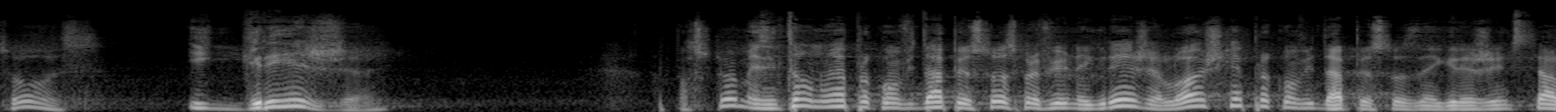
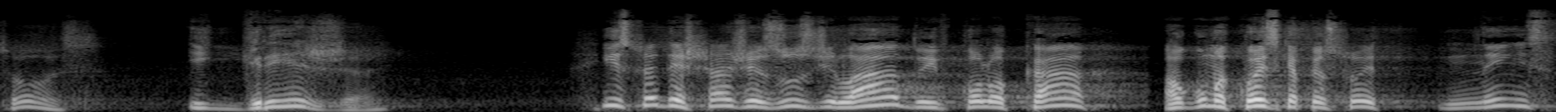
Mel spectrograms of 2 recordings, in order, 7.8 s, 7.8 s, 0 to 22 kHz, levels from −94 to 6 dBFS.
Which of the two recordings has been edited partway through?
second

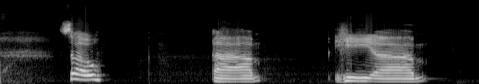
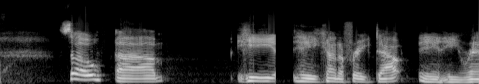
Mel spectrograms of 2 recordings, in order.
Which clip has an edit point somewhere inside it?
second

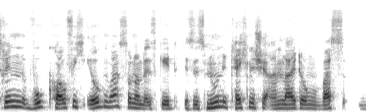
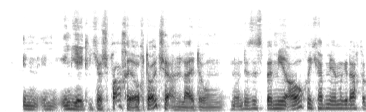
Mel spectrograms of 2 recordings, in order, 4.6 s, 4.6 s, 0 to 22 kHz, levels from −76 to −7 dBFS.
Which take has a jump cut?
second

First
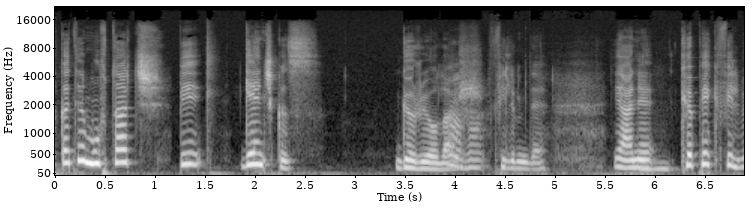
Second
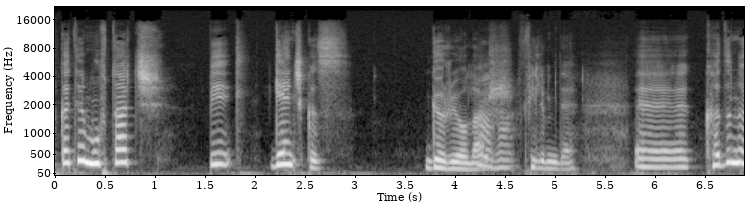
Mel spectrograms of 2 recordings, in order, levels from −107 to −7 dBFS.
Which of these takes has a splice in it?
first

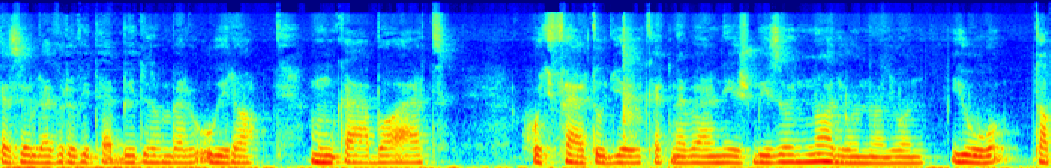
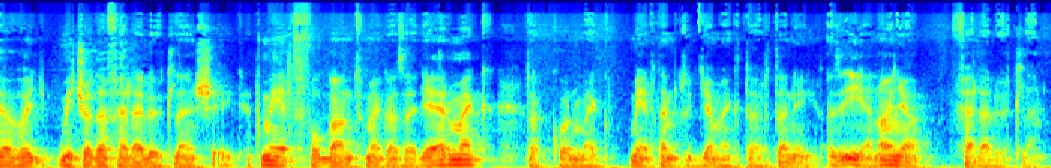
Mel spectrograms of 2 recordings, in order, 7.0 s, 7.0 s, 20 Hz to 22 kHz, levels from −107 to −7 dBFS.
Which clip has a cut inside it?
second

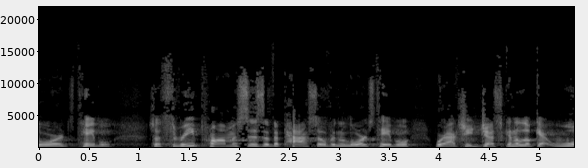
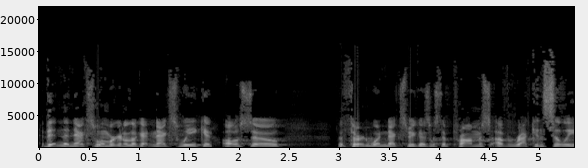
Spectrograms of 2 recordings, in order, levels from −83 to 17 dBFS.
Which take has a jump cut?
second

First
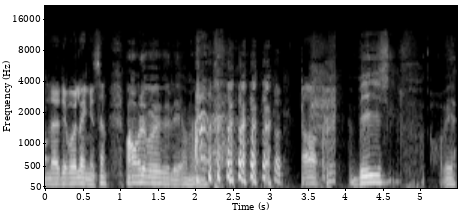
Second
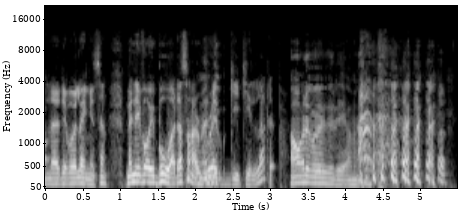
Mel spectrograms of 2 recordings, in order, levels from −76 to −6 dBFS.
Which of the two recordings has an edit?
first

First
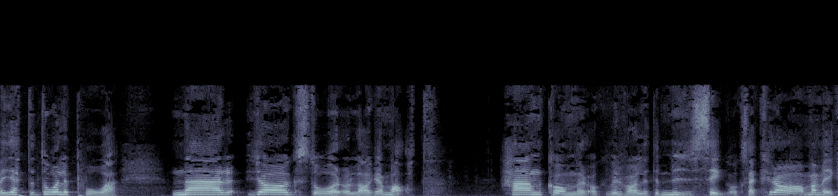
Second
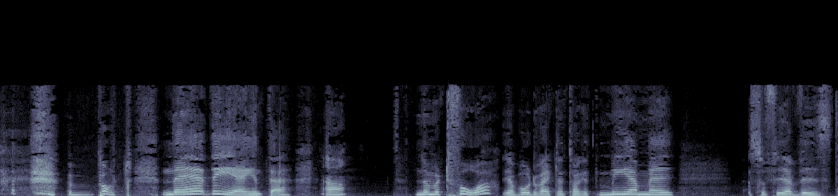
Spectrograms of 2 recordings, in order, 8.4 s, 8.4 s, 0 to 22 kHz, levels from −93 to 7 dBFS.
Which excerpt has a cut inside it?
second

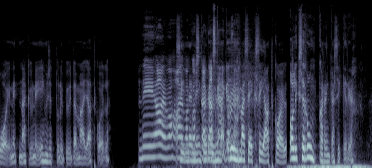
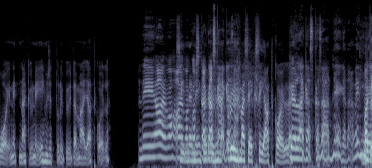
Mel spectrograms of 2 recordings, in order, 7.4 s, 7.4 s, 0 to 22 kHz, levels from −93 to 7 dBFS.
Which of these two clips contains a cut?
first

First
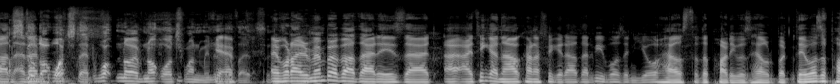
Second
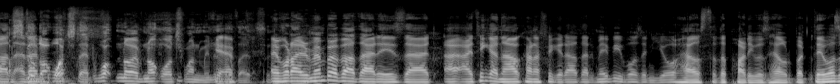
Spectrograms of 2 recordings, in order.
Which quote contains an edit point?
first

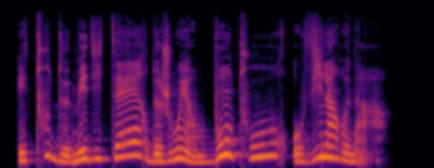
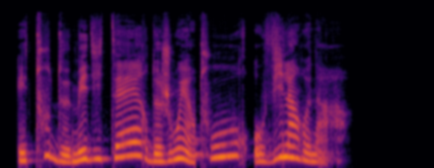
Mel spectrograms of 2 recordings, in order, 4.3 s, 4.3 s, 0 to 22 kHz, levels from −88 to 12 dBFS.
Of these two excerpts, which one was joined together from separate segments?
second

